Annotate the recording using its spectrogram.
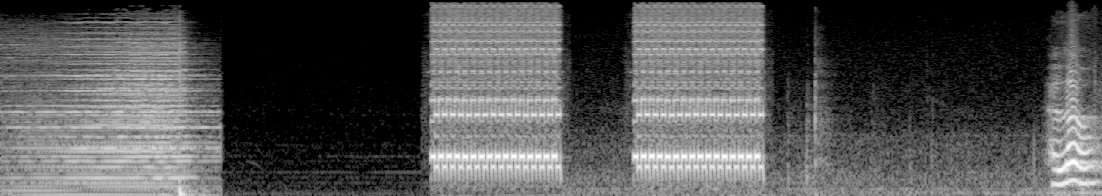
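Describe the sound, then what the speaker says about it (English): An office telephone rings in two long, loud electronic bursts separated by a short gap, with a brief burst of other sound before them and a voice at the very end. "Answering the phone."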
